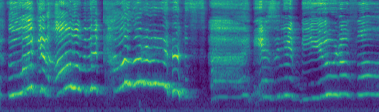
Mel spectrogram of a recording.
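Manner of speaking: high, loud squeals of delight; overjoyed. Acted. The unicorn cheering the kids for bringing color, overjoyed and loud. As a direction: burst out thrilled, almost singing. Character thrilled by new colors.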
